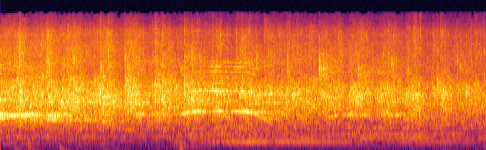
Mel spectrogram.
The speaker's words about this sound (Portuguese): Se é para aplaudir, vamos aplaudir. Aleluia!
